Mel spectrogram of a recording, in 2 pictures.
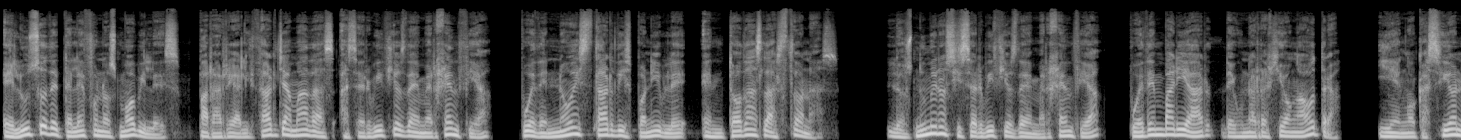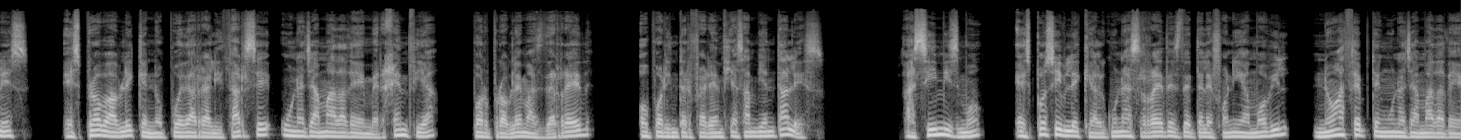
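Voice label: Spanish narration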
